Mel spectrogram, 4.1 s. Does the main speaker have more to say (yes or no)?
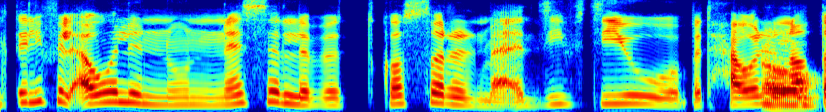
yes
